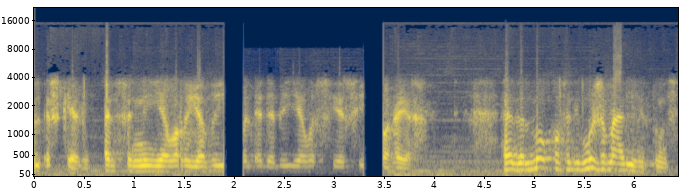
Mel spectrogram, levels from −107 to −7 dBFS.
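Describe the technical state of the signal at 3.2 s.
At 3.2 s the signal sits inside a degraded stretch from 1.89 to 3.49 s, likely an input switched to a poorer device. It follows a 200 ms silence, drops roughly 10 dB, carries nothing above 8 kHz so it sounds dull, and adds a faint new noise floor.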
